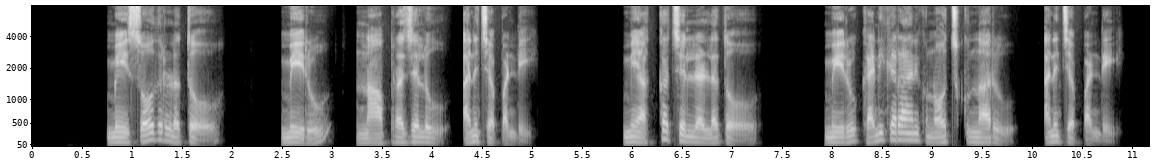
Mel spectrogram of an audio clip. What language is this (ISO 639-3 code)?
tel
